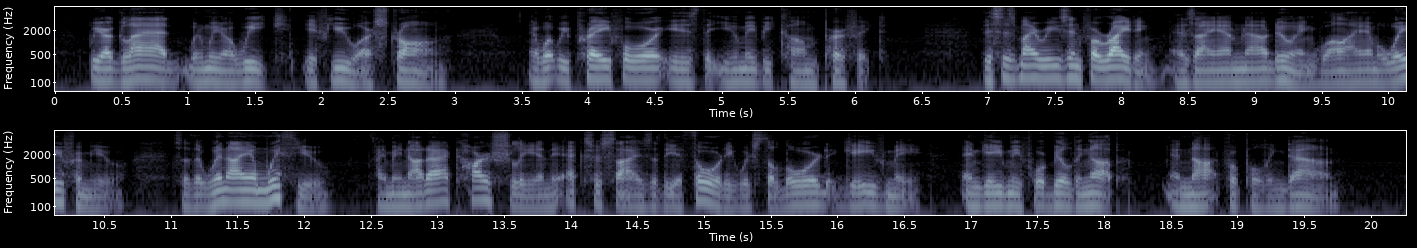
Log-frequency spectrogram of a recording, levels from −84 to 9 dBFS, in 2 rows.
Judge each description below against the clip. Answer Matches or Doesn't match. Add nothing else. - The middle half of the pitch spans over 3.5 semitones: Doesn't match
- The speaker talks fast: Matches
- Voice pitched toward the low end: Matches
